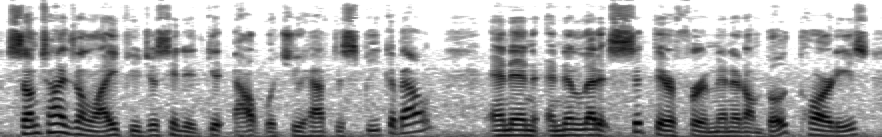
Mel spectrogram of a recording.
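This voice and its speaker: A middle-aged man with a loud, dominant voice gives relationship advice to camera in a loose, rambling way, with plenty of ums and restarts. His pitch sits right in the middle for a man. He records outdoors, with faint car and street noise behind him. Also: lively intonation, a little fast, low-quality recording. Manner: says he has a loud, dominant voice. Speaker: vlogger giving relationship advice. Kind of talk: casual talk to camera.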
